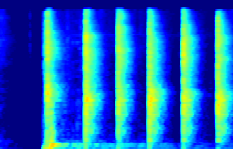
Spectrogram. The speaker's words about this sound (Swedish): En spontan applåd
